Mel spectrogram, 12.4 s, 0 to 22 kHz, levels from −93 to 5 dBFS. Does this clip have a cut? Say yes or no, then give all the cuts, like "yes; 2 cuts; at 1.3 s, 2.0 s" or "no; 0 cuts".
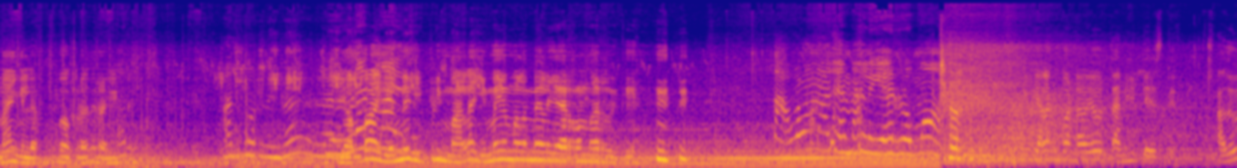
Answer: yes; 1 cut; at 9.4 s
